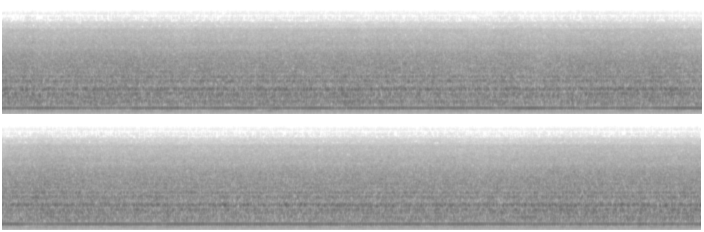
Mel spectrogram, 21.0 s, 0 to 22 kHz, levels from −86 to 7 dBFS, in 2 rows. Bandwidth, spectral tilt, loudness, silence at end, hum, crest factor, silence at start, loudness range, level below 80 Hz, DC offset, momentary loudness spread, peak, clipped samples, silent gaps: 16 kHz; -2.5 dB/octave; -29 LUFS; 0 s; none; 14 dB; 0 s; 1 LU; -74 dBFS; under 0.1%; 1 LU; -16 dBFS; under 0.1%; none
